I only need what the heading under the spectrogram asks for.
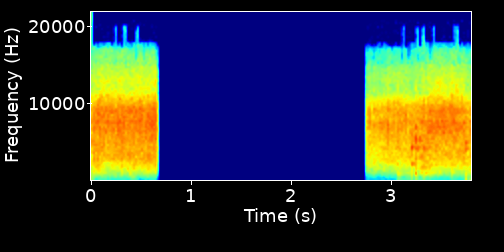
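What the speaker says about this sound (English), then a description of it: "Now we're going to add our meat and vegetable mixture. Okay, and we're going to stir fry that for 2 to 3 minutes." Meat and vegetables stir-fried in a wok with duck fat for smoked chicken fried rice, a steady close hiss and sizzle with scraping stirs, broken by a silent gap of about two seconds before the sizzling resumes.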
